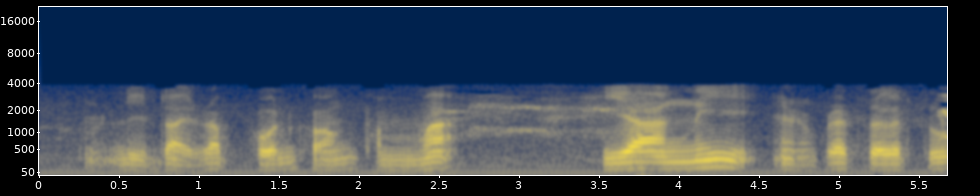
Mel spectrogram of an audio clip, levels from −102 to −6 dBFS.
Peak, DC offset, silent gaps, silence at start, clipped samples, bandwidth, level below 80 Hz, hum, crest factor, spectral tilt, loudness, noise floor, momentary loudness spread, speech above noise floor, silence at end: -4 dBFS; under 0.1%; none; 0.3 s; under 0.1%; 4 kHz; -52 dBFS; none; 18 dB; -10.5 dB/octave; -23 LUFS; -42 dBFS; 23 LU; 19 dB; 0 s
